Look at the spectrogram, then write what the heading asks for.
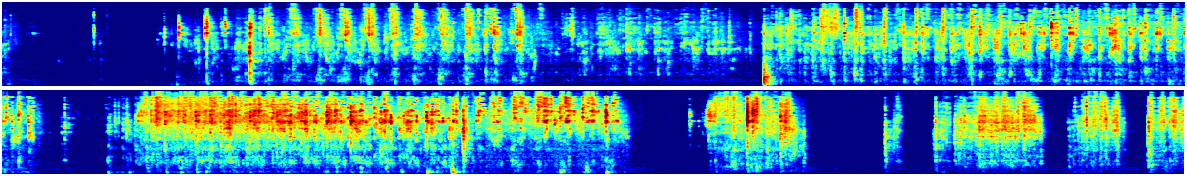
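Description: Banana batter stirred by hand with a utensil in a bowl, no stand mixer, steady scraping and clicking strokes in bursts with short pauses, close and fairly quiet.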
